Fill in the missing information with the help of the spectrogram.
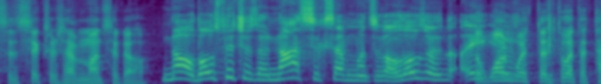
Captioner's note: none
